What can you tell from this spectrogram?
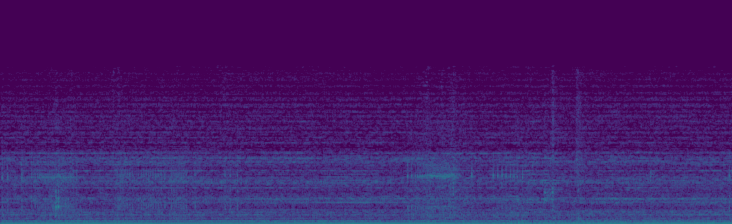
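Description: Steady low electrical hum, like mains hum, with a few faint ticks.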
